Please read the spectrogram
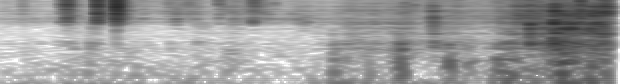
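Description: Dry gorse and dead grass crackling and rustling as someone pushes through the undergrowth: a run of snapping clicks, the loudest about half a second in.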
